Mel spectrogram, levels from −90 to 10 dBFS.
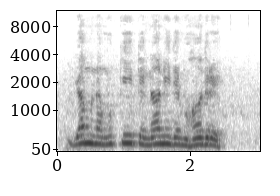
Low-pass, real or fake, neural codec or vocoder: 10.8 kHz; real; none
